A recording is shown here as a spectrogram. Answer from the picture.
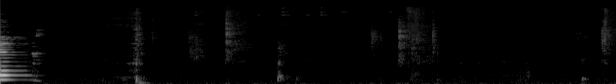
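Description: A knife made from a railroad spike slitting the packing tape and cardboard of a shipping box: several short, scratchy rasps over the first four seconds or so, with a dull knock about a second and a half in.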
